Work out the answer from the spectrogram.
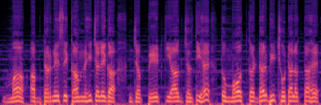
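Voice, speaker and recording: A man's voice: on the high side, fairly even intonation, measured pace, a little mellow, soft background music, close to an everyday voice. A young man playing a determined, boastful eldest son from a village in a cartoon story, with an earnest, declamatory delivery. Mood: determined, reassuring. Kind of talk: dramatic Hindi cartoon story dialogue.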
